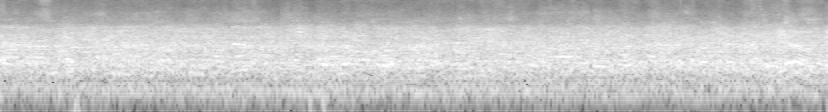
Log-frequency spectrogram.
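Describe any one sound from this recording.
An audience murmurs and chatters softly.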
